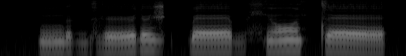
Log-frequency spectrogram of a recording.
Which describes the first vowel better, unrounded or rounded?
unrounded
